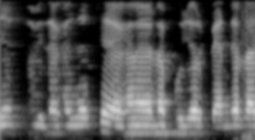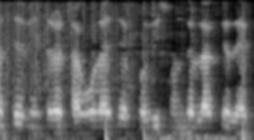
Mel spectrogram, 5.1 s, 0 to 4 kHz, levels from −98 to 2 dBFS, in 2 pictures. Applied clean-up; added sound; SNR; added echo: classical method log-MMSE.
